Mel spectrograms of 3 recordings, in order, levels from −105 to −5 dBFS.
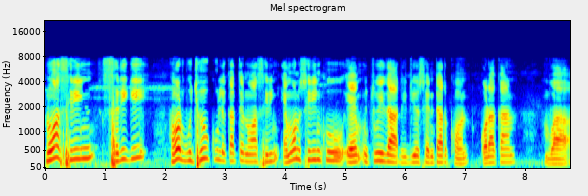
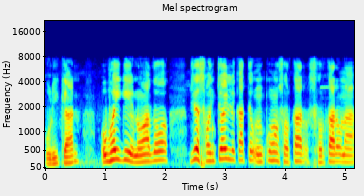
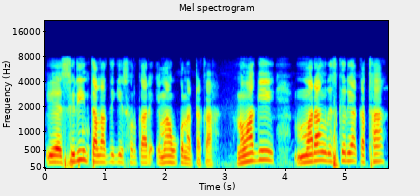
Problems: none marked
